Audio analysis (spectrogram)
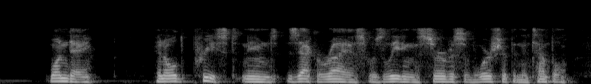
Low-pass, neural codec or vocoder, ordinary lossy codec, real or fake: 5.4 kHz; none; Opus, 32 kbps; real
